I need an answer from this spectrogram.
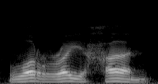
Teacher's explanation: ذو العصف, عصفی, تو فا اوپر کے دانت نچلے ہونٹ کا اندرونی کنارہ, نچلے ہونٹ کا جو اندرونی حصہ ہے وہاں سے فا ادا ہوتا ہے، والعصفی، ٹھیک ہے. والریحان، واو کے اندر ہونٹ گول ہوں گے اور را کو مشدد ہونے کی وجہ سے سختی سے پڑھیں گے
